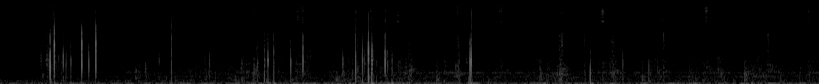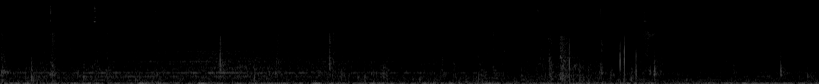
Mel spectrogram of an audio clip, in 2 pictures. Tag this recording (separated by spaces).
carpet footstep footsteps hallway indoors step walk walking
